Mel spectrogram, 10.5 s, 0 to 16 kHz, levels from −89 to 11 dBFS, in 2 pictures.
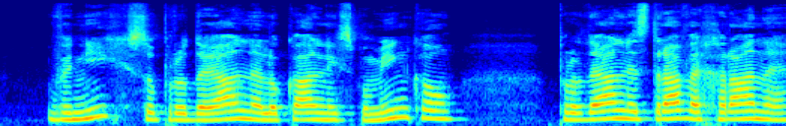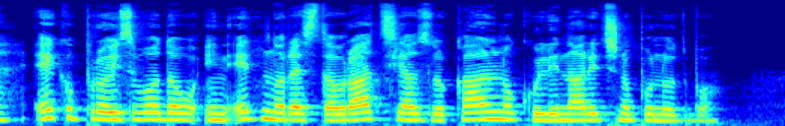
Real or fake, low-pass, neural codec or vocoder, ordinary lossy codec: fake; 14.4 kHz; vocoder, 44.1 kHz, 128 mel bands every 512 samples, BigVGAN v2; AAC, 48 kbps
